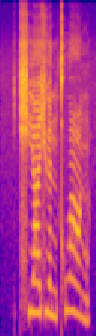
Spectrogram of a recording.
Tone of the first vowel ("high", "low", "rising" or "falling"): high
